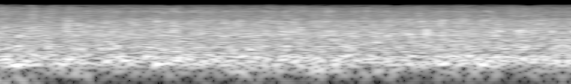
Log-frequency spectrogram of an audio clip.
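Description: A creek on a rocky trail in the Serra da Jibóia, Goiás, flows in a steady, broad wash of rushing water that stays soft and even throughout, with no voices over it.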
